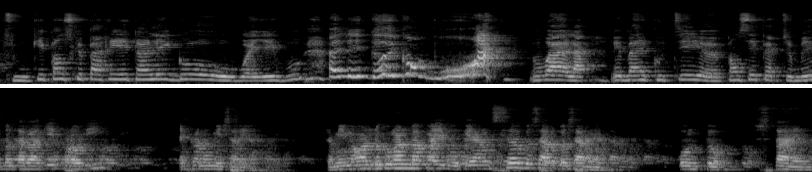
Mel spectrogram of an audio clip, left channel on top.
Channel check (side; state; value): both; different; correlation 0.00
